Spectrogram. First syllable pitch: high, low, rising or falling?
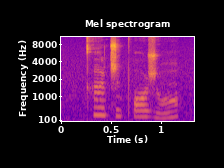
high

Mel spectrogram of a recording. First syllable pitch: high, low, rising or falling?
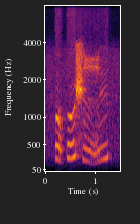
low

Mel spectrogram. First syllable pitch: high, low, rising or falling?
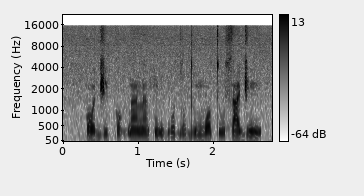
high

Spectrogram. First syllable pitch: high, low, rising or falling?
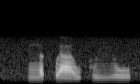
high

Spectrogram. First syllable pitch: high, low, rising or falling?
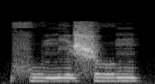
high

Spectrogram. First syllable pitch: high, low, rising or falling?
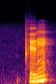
rising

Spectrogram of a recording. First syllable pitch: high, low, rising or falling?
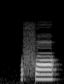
high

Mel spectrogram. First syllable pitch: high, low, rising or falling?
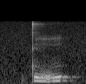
low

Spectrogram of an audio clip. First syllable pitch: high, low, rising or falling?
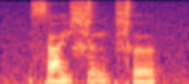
low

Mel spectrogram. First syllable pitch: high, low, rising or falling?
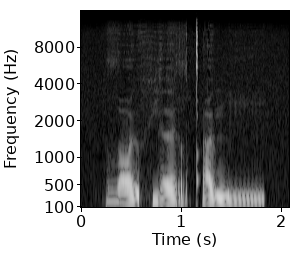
falling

